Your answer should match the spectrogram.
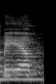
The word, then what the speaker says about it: mam: sheep and you know there's a reason mam rhymes with lamb ma'am yes ma'am no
